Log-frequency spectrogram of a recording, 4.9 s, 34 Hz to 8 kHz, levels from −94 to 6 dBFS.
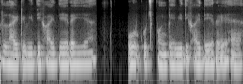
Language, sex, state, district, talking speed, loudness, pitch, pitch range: Hindi, male, Uttar Pradesh, Shamli, 170 wpm, -21 LUFS, 120 Hz, 115-125 Hz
